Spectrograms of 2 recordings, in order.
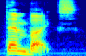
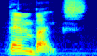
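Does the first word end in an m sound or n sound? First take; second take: m sound; m sound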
